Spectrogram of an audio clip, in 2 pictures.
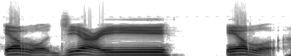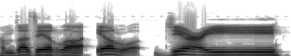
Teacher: را ساکن سے پہلے عارضی زیر کی حرکت ہو، یعنی کہ وہ وقتی طور پر کام چلانے کے لیے ہم اس حرف کے نیچے زیر لگائیں گے، تو اس صورت میں ہم را کو پر پڑھیں گے۔ جیسے یہ دیکھیں را ساکن ہے، اس سے پہلے ہم نے عارضی زیر لگائی، تو اس صورت میں ہم اس را کو پر پڑھیں گے، تو بنے گا ارجعی، ار حمزہ زیر را، ارجعی۔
